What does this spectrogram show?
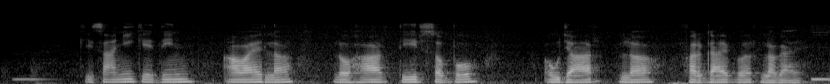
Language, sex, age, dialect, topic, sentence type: Chhattisgarhi, male, 25-30, Central, agriculture, statement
